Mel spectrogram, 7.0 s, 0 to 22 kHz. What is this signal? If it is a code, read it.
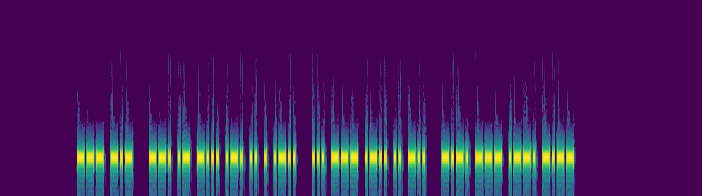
Morse code, heard as a keyed tone, about 47 wpm, 700 Hz. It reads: OK GABRIEL SOLID COPY
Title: Practice QSO - Exchange 3 - More Info - 50wpm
